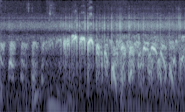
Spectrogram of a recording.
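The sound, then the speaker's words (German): Calls of flying horseshoe bats around the old house in Hohenburg, played through a bat detector held by Rudolf Leitl: rapid, warbling, chirpy tonal pulses over a steady high hum, fairly loud and continuous for about two seconds, with no voices. “Rudolf Leitl hält wieder den Bat-Detektor in der Hand.”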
